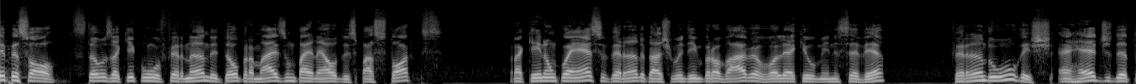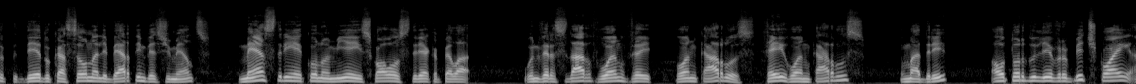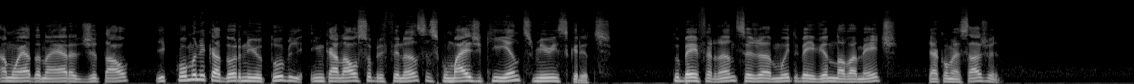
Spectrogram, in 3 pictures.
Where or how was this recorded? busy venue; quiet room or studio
busy venue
